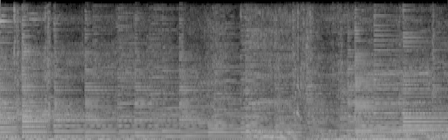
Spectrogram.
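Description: Live Hawaiian string-band music: acoustic and twelve-string guitars strummed over a steady pulse of plucked upright bass notes.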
